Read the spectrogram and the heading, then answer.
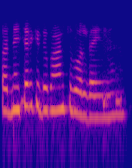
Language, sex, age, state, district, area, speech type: Urdu, female, 30-45, Bihar, Saharsa, rural, conversation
